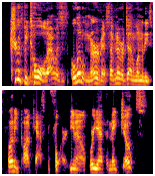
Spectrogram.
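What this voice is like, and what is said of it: Animated Joel Murray impression. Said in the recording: “Is that your Joel Murray impression? ... He has more character. He has the voice a little bit down. ... he was more animated”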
